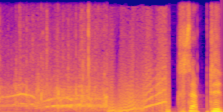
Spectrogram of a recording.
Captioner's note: record scratch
